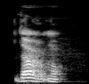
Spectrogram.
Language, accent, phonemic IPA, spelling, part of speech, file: French, Canada, /dɔʁ.mɔ̃/, dormons, verb, LL-Q150 (fra)-dormons.wav
- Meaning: inflection of dormir: 1. first-person plural present indicative 2. first-person plural imperative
